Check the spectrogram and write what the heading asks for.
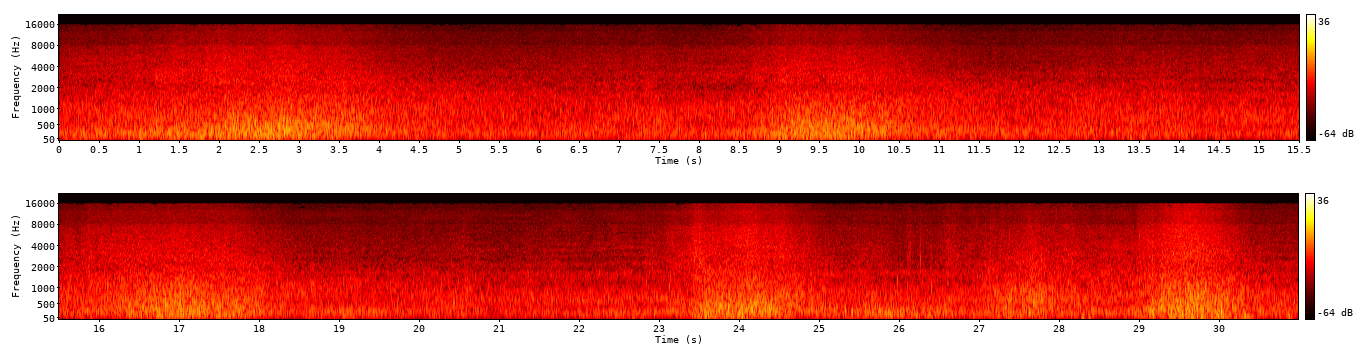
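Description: Small Gulf of Mexico surf breaking and washing up a sandy beach in slow swells, one about every seven seconds, five in all, with wind buffeting the microphone.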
